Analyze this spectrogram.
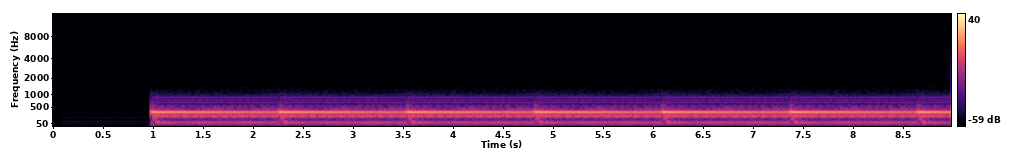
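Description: A mallet strikes a tuned wooden bar at an even, slow pace, each note ringing on.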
